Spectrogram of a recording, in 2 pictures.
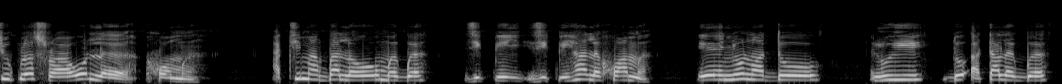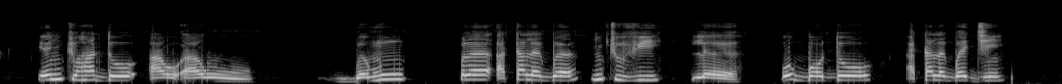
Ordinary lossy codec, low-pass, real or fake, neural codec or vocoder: AAC, 48 kbps; 7.2 kHz; real; none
